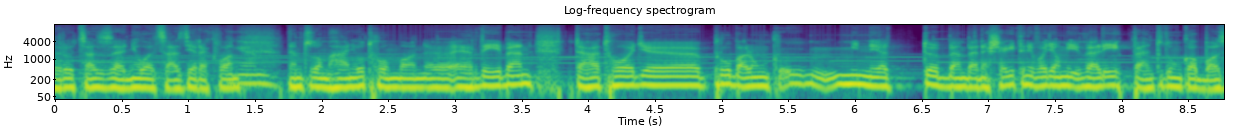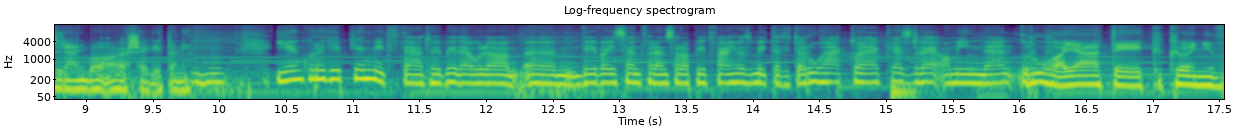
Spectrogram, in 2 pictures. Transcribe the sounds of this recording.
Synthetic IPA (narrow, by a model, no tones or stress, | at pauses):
zɛɾø̞t̪saːzɛzɛrɲo̞lt̪saːzɟɛɾɛkʋɒnnɛmt̪ud̪o̞mɦaːɲo̞t̪ho̞mbɒnøɛrd̪eːbɛnt̪ɛɦaːt̪ho̞ɟøproːbaːluŋkminːeːlt̪øbːɛmbɛnːɛʃɛɡiːt̪ɛnivɒɟɒmivɛleːpːɛnt̪ud̪uŋkɒbːɒːziɾaːɲbɒ̰ʃɛ̰ɡḭːt̪ɛniɦijɛŋkoɾɛɟeːp̚keːnt̪mit̪ːɛɦat̪hoc̚peːld̪aːulɒøːd̪eːvɒjisɛnt̪fɛɾɛnt̪sɒlɒpiːt̪ʋaːɲho̞zmit̪ːaːt̪it̪ːɒɾuɦaːk̚t̪oːlɛlkɛzd̪ʋɛʔɒmind̪ɛnruɦɒjaːt̪eːkːøɲv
